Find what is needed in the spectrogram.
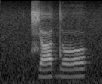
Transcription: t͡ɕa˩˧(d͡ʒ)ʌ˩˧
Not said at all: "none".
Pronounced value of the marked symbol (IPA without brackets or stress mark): d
